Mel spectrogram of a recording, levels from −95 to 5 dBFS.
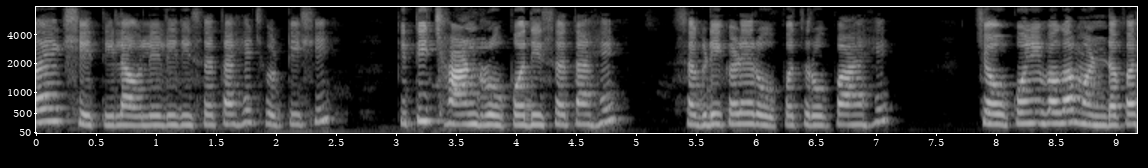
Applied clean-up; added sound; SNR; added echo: none; none; none; none.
